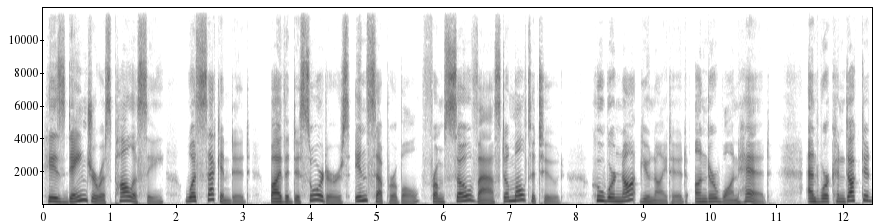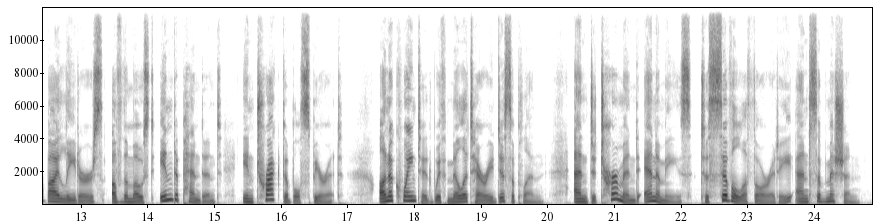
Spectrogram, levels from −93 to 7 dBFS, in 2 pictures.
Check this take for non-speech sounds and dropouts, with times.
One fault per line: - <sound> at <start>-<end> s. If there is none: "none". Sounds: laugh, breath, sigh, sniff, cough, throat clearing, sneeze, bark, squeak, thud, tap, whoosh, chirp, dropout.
none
